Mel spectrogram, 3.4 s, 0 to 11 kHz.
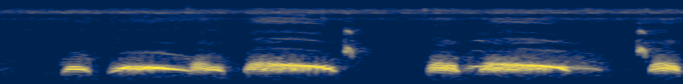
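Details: Spotted dove used as a decoy bird, recorded in Kon Tum, Vietnam, on 23 September 2018; low, mellow coos in a repeated phrase, a short note, a long drawn coo, then a shorter one, with a faint high chirp.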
